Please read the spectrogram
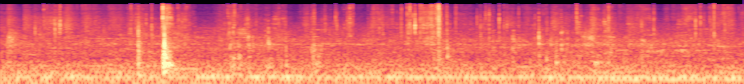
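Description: Hands handling a small phone and unwrapping its battery from a plastic wrapper: crinkling and light clicks, with one sharp plastic click about one and a half seconds in and two more about four seconds in. A steady low hum runs underneath.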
